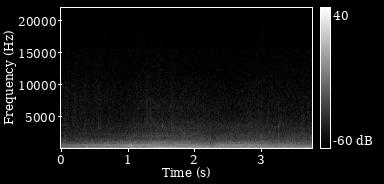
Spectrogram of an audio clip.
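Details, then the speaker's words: Chevrolet Tracker LT 1.0 turbo automatic, full-throttle launch from a stop: smooth, quiet pull, engine note rising evenly to about 5500 rpm, then a clean shift out of first gear; very quiet, well-insulated engine. Normal acceleration. "olha motor aqui foi até 5500 quando ele trocou a primeira marcha e não sei se vocês notaram como ele é muito silencioso"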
